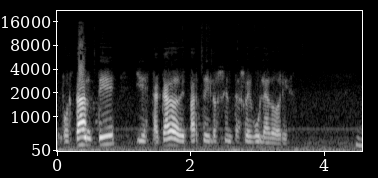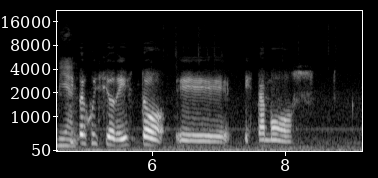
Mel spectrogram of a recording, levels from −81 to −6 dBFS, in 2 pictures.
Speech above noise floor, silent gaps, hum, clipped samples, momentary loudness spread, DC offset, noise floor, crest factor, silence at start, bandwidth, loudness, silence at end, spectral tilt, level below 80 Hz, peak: 21 dB; none; none; under 0.1%; 17 LU; under 0.1%; -44 dBFS; 20 dB; 0 s; 15.5 kHz; -23 LUFS; 0 s; -5.5 dB/octave; -44 dBFS; -4 dBFS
